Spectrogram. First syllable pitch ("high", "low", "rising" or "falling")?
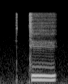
high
